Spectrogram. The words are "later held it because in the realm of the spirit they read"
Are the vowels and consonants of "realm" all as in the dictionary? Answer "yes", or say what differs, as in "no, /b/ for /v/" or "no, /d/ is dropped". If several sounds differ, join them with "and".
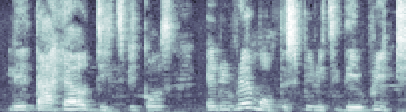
no, /l/ is dropped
